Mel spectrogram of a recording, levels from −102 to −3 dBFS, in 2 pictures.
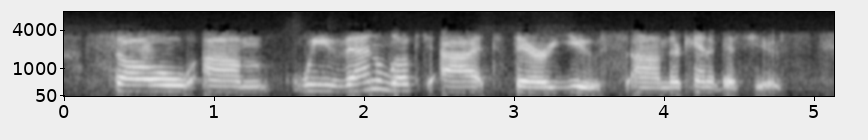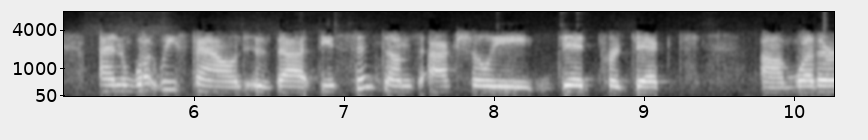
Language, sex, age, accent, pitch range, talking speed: English, female, 30-49, American, 190-255 Hz, 145 wpm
